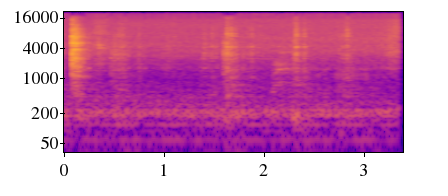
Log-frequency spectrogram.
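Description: Raw shrimp sizzle and hiss in a hot pan after the heat has been raised, a soft steady crackle broken by a few sharper spits and stirring scrapes, with no talking.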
